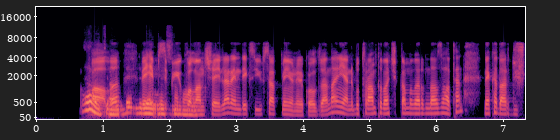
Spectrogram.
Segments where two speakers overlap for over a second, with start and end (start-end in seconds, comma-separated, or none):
0.8-2.5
